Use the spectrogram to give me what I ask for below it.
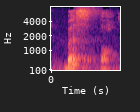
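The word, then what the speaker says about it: بَصْطَةً: Nah, shad sukun diganti dengan sin sukun. Jadi, bacanya basth.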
